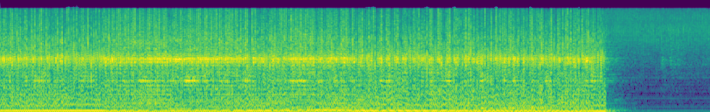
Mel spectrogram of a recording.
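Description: Loud electronic droning music plays and cuts off abruptly.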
